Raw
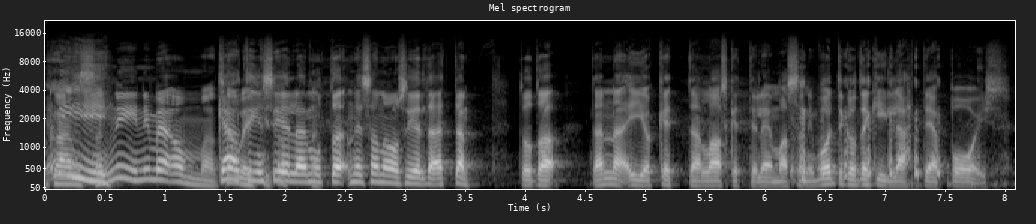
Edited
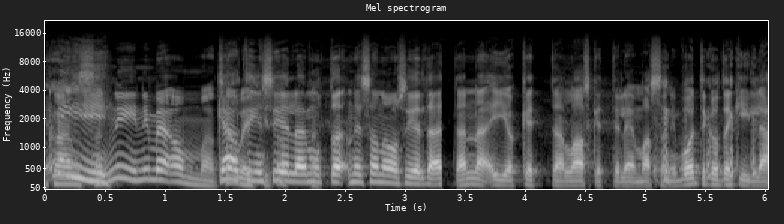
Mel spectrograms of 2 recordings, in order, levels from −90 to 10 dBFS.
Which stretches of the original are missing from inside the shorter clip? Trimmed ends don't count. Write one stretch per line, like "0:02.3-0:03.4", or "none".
0:03.3-0:04.4

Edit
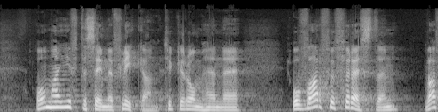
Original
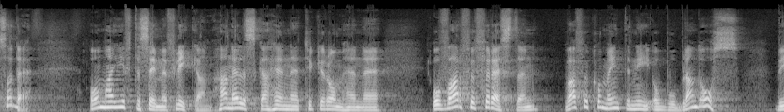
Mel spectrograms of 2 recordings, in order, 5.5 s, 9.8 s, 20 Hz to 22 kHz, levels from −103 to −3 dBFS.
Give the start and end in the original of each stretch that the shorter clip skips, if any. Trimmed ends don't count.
0:02.7-0:03.7

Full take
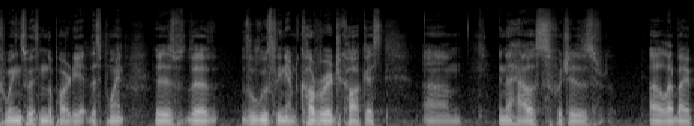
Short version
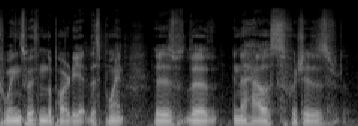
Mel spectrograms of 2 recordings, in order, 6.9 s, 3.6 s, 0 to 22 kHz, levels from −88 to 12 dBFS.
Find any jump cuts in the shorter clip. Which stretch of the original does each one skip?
0:02.2-0:04.8

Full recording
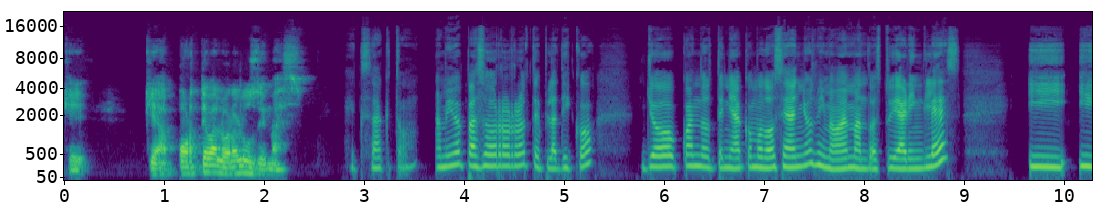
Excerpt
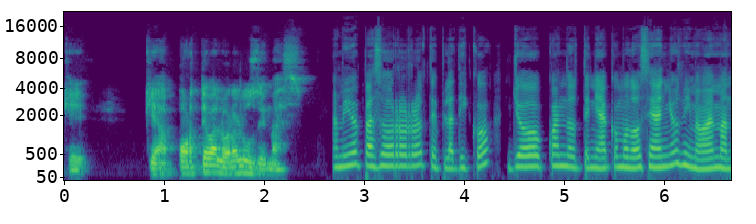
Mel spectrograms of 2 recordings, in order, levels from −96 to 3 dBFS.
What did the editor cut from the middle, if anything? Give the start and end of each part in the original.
0:02.6-0:03.6
0:05.4-0:05.7

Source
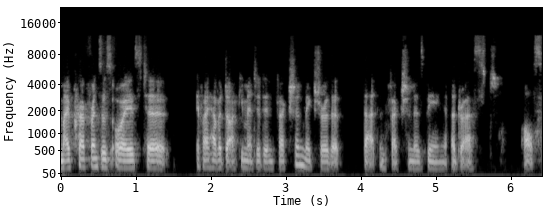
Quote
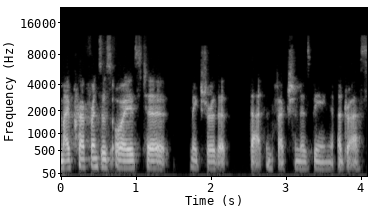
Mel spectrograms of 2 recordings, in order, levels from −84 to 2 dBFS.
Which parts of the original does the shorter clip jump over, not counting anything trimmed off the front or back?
0:01.7-0:03.2

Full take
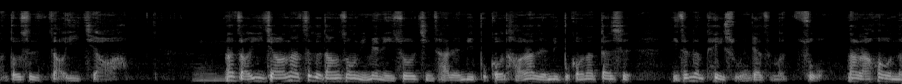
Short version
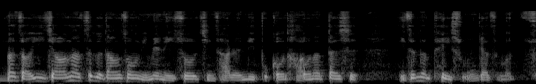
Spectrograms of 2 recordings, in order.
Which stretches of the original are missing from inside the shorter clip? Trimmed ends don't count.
0:05.2-0:05.8

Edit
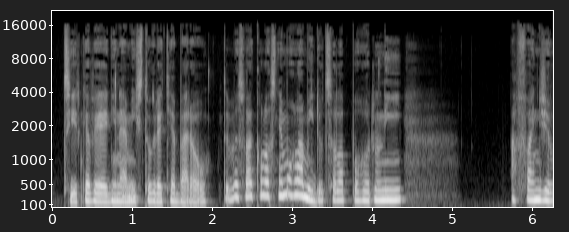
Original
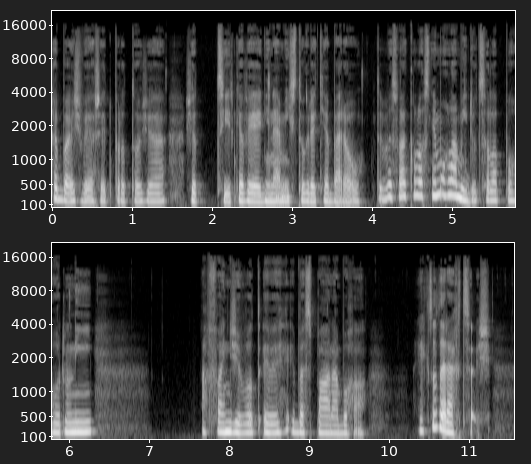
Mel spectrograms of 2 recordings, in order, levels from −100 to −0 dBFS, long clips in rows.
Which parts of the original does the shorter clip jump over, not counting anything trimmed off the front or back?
none

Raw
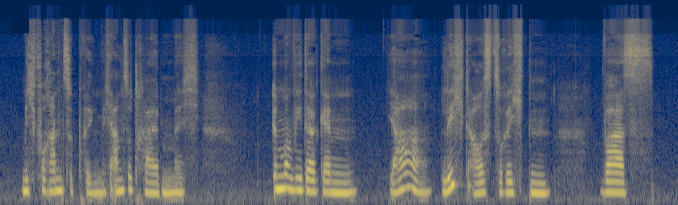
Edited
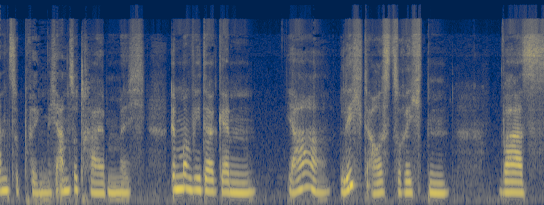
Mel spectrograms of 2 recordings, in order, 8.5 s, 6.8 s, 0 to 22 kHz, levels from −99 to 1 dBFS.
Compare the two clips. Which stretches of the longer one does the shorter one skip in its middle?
0:02.8-0:03.3

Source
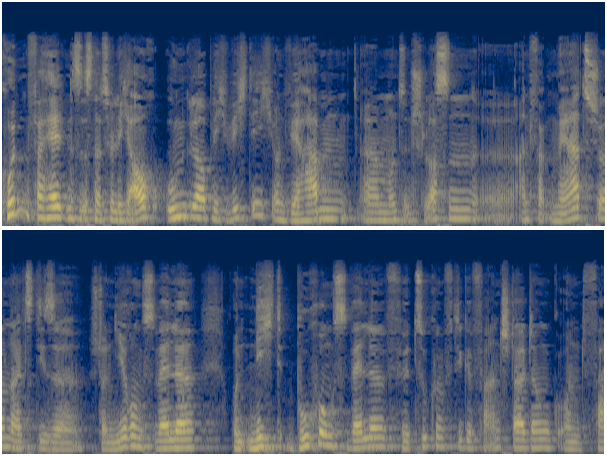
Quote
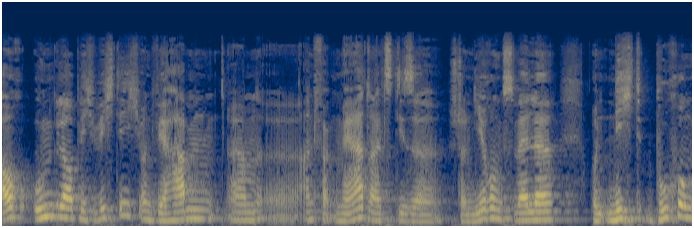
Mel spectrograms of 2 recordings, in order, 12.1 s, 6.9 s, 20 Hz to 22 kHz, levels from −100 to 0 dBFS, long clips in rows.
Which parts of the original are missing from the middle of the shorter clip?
0:03.9-0:04.7
0:05.8-0:06.1

